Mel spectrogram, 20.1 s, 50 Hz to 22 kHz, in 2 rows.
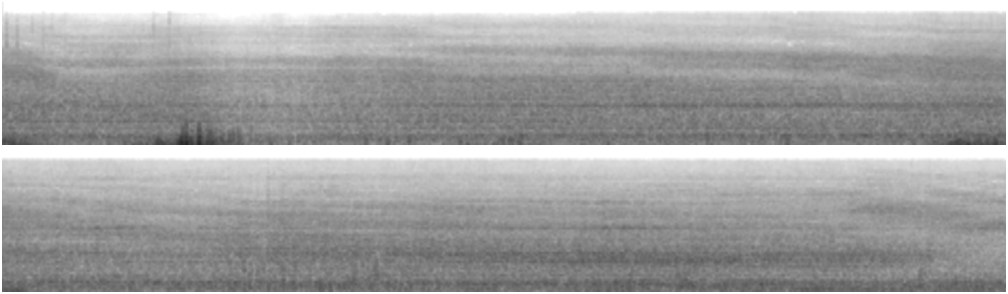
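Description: MCI J4500 highway coach's diesel engine running as the coach pulls slowly across the lot: a steady drone with a whine over it. Two brief low thumps, the loudest sounds, come about two seconds in and again near ten seconds.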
